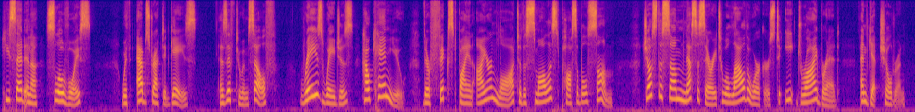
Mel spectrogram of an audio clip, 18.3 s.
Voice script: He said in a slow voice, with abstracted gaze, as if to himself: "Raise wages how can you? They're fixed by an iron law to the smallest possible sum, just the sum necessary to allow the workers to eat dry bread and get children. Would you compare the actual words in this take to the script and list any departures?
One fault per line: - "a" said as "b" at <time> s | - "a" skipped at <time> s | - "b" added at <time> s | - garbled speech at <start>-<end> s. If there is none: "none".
none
